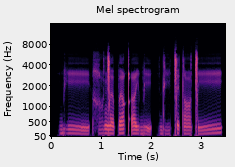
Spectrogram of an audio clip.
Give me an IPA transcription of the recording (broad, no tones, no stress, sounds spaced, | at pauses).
bʱ iː | χ ɑ̤ ŋ͡ǀ ɜ p ɜ qʼ iː b i | dʱ i̤ ǀ ɪ t ɑː ǀ iː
